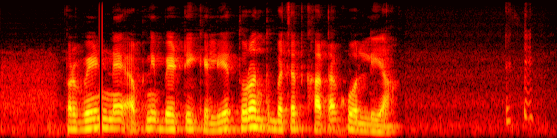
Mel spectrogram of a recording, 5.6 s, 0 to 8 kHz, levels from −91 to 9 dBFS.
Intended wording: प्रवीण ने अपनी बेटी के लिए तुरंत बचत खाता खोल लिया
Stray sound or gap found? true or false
true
